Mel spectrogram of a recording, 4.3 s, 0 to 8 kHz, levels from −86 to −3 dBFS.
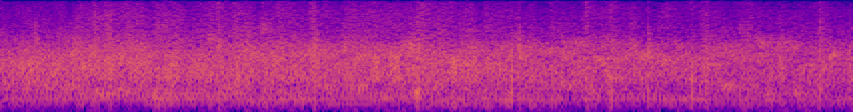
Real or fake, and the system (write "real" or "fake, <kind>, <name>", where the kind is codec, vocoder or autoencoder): fake, codec, ZipCodec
